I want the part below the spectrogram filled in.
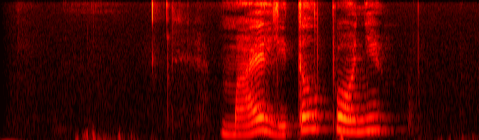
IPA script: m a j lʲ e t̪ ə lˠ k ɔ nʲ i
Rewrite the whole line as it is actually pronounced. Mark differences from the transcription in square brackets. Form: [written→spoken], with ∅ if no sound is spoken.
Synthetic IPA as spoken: m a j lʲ [e→i] t̪ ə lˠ [k→p] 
